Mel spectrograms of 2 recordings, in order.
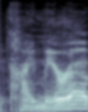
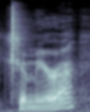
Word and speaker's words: Chimera: I call it the Chimera because I looked it up on Wikipedia or Greek mythology thing and they said that it's even though it starts with the C it's pronounced more of a K but one person tried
